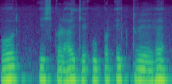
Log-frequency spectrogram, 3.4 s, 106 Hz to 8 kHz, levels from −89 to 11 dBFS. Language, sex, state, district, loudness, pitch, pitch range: Hindi, male, Uttar Pradesh, Saharanpur, -18 LUFS, 125 Hz, 120-130 Hz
